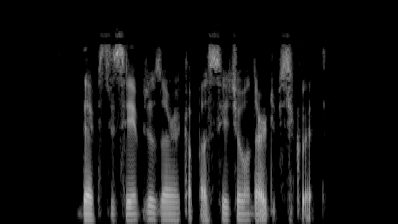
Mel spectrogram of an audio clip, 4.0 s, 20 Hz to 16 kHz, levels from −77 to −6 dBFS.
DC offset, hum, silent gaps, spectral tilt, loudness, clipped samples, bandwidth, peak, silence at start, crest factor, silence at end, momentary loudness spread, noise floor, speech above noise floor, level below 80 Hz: under 0.1%; none; none; -3 dB/octave; -32 LUFS; under 0.1%; 10 kHz; -12 dBFS; 0.85 s; 22 dB; 0.7 s; 6 LU; -87 dBFS; 55 dB; -60 dBFS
